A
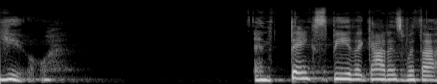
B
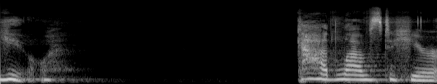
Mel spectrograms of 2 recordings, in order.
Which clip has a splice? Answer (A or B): A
